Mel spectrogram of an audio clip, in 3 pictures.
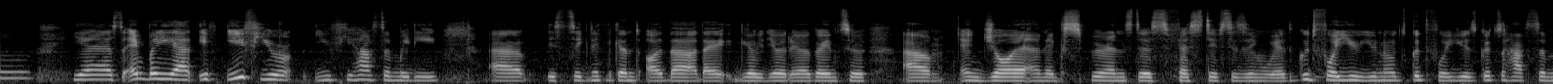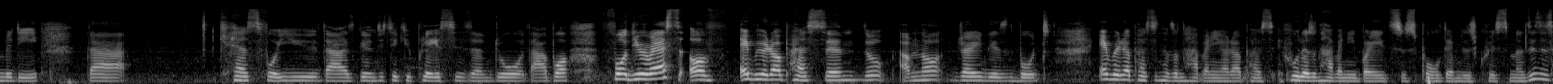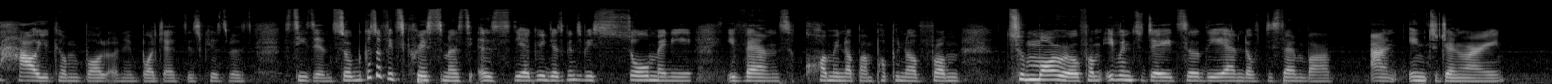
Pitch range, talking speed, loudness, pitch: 160-195 Hz, 170 wpm, -27 LUFS, 175 Hz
